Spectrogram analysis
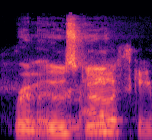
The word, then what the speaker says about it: Rimouski: well so anyway early we were saying the name wrong its rim you ski rimouski rimouski a screamo ski yeah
